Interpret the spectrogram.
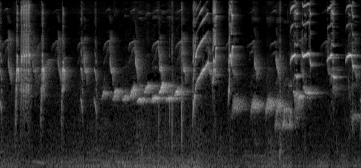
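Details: Training recording of white-rumped shama song for contest birds: a varied string of sharp high chips, slurred whistles and short trilled phrases, with brief pauses between bursts.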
